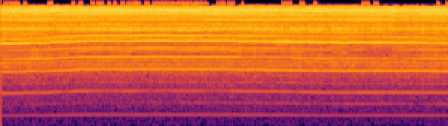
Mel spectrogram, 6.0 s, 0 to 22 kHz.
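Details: Tamiya Dynatech 01R RC motor on manual speed controller, timing adjusted from zero degrees: steady high-pitched whine holding nearly the same pitch; speed barely changes with timing.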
